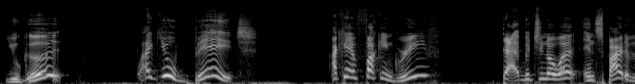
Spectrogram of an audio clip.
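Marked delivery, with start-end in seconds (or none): 0.0-0.6 high, loud mock question, jumping up at the end; dad's clueless check-in. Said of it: "he goes like". 1.4-4.4 very high, indignant squawk; outraged retort. Retold or imitated. Outraged retort to tactless dad.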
